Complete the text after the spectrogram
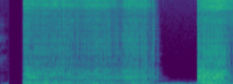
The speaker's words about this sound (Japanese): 嬉しいって思えば思うほどおなら出る。臭くてごめんね。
